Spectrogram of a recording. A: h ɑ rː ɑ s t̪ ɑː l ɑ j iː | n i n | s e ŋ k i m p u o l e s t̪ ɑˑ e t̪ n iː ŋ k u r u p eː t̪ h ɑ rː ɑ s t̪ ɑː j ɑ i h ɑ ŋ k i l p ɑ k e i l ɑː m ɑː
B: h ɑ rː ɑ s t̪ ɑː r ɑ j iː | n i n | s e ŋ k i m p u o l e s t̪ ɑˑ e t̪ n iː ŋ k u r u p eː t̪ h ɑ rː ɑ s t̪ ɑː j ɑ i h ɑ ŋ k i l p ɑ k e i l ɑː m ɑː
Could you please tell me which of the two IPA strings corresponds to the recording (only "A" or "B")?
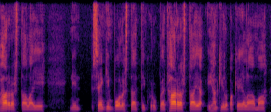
A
